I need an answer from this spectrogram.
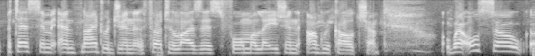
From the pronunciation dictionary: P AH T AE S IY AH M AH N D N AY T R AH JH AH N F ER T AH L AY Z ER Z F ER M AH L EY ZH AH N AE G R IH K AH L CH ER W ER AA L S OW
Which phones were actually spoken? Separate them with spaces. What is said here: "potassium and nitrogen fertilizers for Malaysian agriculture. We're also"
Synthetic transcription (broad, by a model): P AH T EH S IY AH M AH N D N AY T R AH JH AH N F ER T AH L AY Z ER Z F ER M AH L EY ZH AH N AE G R IH K AH L CH ER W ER AA L S OW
